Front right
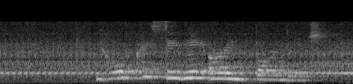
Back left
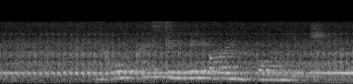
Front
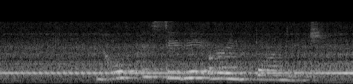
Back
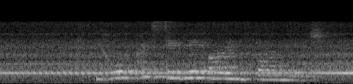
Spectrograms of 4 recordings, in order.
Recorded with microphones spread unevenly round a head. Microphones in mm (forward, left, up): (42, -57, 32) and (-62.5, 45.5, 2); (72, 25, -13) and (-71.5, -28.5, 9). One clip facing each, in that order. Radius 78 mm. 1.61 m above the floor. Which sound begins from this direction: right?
A woman speaking, at 1.0 s.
